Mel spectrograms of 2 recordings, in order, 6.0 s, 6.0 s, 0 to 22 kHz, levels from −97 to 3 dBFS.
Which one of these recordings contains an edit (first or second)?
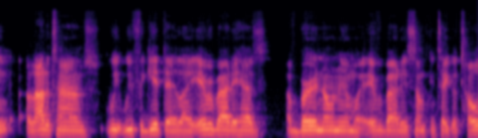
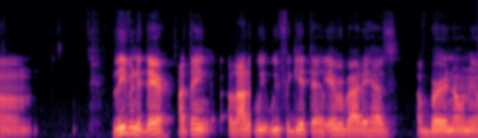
second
